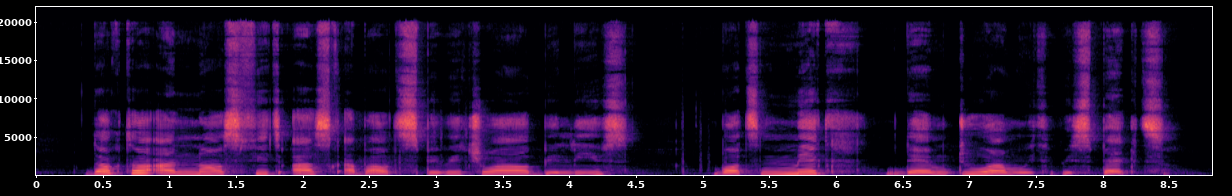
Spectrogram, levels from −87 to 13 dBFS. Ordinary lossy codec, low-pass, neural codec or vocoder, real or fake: none; none; none; real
